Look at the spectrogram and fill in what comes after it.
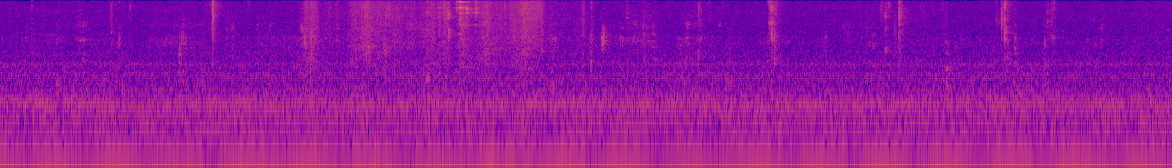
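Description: Quiet chewing and biting of ham and cheese sandwiches, with scattered soft clicks and rustles from handling the food, over a faint steady hum.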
